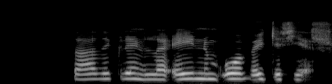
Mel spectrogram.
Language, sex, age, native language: Icelandic, female, 11, Icelandic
